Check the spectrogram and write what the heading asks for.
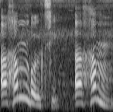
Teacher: অর্ধ মানে কি, ময়ের পূর্ণ মটা থাকবে না, ময়ের অটা চলে যাবে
